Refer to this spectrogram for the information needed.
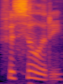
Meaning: The physical means or contrivances to make something (especially a public service) possible; the required equipment, infrastructure, location etc
- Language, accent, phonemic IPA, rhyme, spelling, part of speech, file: English, US, /fəˈsɪlɪti/, -ɪlɪti, facility, noun, En-us-facility.ogg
